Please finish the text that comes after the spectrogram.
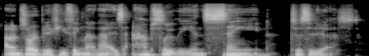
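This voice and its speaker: A very low-pitched man hosts a commentary, pressing his points hard. His speech is full of "uh"s, "like"s and restarts. A slight cough sits in his voice. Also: quick pace, a little mellow, slightly rough. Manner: emphatic, many fillers and restarts. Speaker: commentary host. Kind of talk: argumentative commentary on a video.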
